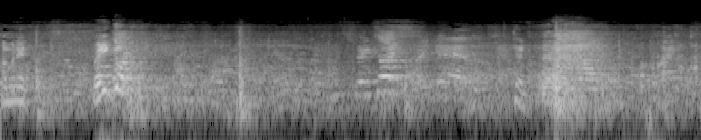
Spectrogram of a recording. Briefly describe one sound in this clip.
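Several men shout and cheer with excitement.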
